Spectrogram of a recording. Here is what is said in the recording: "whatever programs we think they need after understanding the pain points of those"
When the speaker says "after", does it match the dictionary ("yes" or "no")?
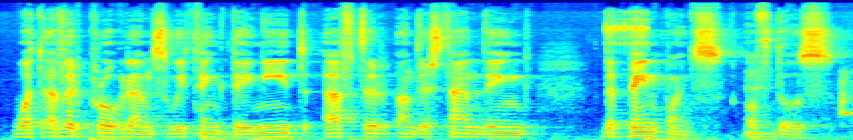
yes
